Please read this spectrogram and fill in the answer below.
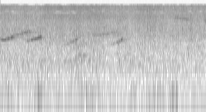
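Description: Faint bird chirps: a quick run of short, high, sliding notes in the first second, fading out after that.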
